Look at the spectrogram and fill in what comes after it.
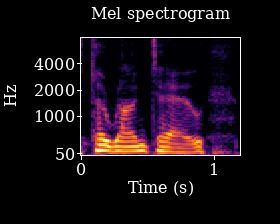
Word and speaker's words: Toronto: And, of course, nobody from outside of Canada says Toronto the same way we do. They pronounce it perfectly, and we don't in Canada mostly, you know. Like, I mean, it actually is Toronto, but we don't say it that way.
